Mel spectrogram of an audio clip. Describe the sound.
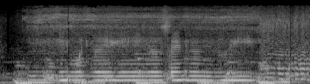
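A voice imitates a buzzing fly, a steady nasal drone held for about three seconds with slight wavering pitch and a few brief dips, fairly loud and alone with no talking.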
